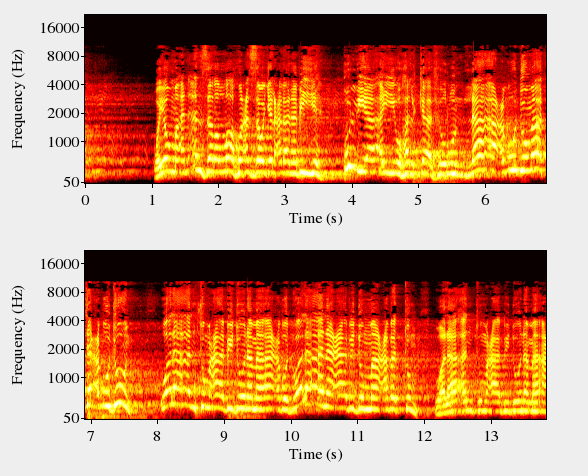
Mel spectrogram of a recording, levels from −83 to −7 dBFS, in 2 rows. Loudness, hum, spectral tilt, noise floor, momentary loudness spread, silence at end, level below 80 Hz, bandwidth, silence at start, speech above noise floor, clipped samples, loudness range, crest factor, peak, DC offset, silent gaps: -14 LUFS; none; -3.5 dB/octave; -41 dBFS; 7 LU; 0 s; -54 dBFS; 11 kHz; 0 s; 27 dB; under 0.1%; 2 LU; 14 dB; 0 dBFS; under 0.1%; none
